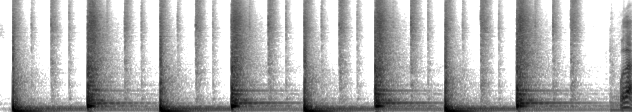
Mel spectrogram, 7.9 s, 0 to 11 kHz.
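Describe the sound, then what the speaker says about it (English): A straight 16th-note groove on a drum kit: strong kick and snare backbeats land at an even, steady pulse, with faint, evenly spaced cymbal ticks between them. The kit is close and played alone, with no voices. "that would be a 16th note groove, wouldn't it? A straight 16th note groove."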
